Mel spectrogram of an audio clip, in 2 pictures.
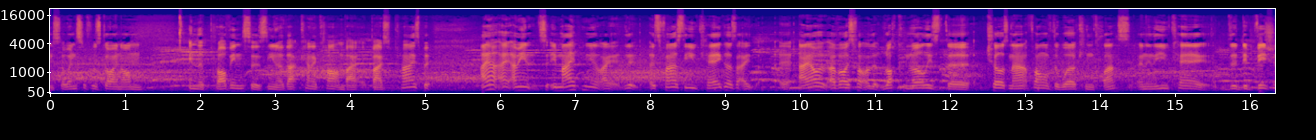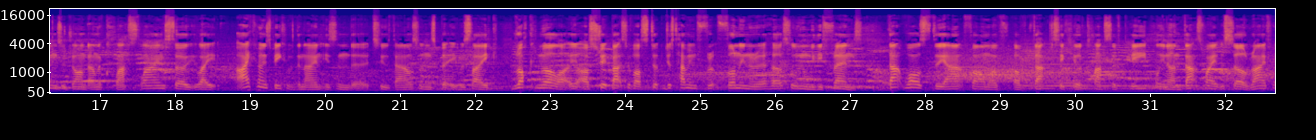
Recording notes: Live set beside us on the main stage. Just Like Heaven Fest '22.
